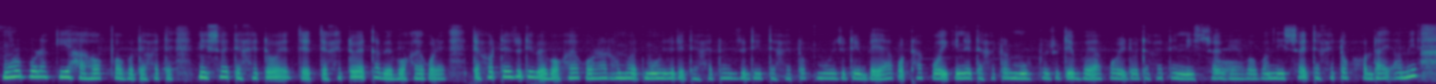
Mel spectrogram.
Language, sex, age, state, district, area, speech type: Assamese, female, 30-45, Assam, Udalguri, rural, spontaneous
